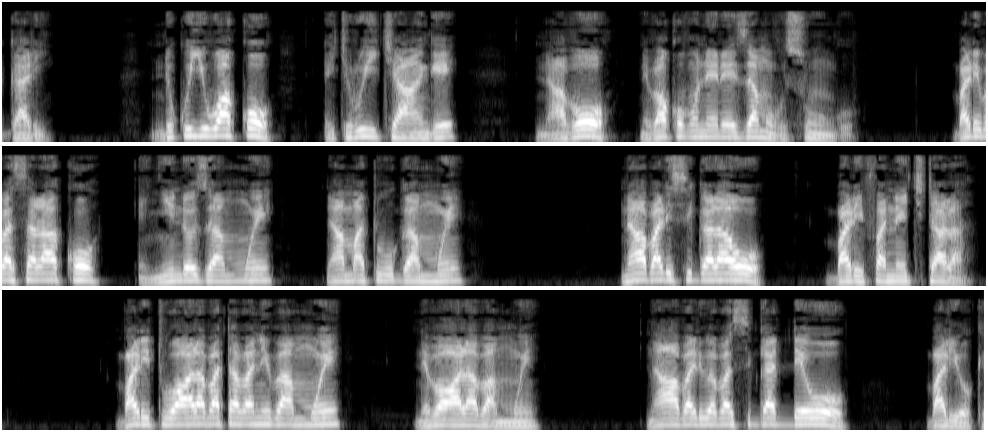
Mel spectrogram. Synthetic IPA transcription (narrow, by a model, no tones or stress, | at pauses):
ɡali | ndikujiwako̞ | eciɾwuicaːŋɡe̞ | na̰βo̞ | neβako̞βo̞ne̞ɾe̞zamuβusuːŋɡṵ | βaliβasalako̞ | e̞ɲːiːndo̞zamːwe̞ | naːmatuːɡamwe̞ | naːβalisiɡalawo̞ | βalifane̞ːci̥tala̰ | βalitwaːlaβataβaniβamwe̞ | ne̞βawalaβamwe̞ | naβaliβaβasiɡadːe̞wo̞ | βaljo̞k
